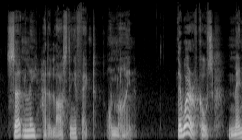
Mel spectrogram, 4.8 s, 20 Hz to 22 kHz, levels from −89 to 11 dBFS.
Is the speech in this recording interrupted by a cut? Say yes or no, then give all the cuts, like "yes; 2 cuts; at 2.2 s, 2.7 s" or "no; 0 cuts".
yes; 1 cut; at 3.4 s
